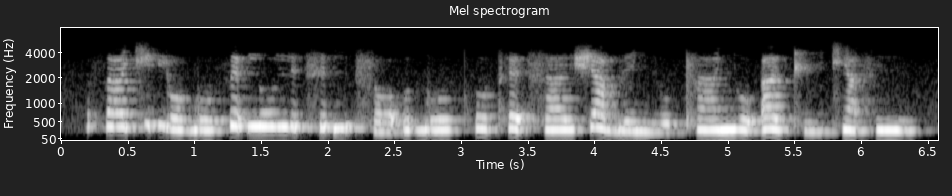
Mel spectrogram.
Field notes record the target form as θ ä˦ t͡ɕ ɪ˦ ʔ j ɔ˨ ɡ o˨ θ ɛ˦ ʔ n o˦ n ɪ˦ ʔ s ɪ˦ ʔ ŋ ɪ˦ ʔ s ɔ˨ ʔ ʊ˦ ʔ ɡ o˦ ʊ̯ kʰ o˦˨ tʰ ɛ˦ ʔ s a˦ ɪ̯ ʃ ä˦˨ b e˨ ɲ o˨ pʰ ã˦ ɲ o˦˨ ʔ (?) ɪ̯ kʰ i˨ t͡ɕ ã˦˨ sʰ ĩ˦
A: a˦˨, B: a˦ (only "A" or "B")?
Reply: A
